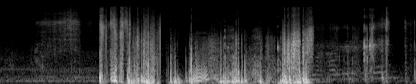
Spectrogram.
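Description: Rough rubbing and bumping noises sound right against the microphone.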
